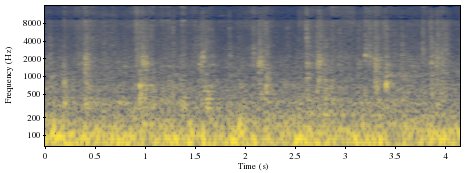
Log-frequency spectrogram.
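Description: Footsteps and handling noise from walking down a carpeted ship corridor, a scatter of soft short knocks over a steady low rumble.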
